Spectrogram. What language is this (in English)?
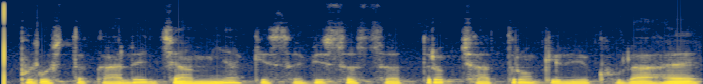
Hindi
